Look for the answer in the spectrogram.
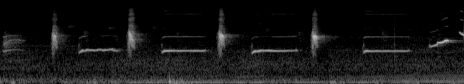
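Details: Southern Thai Oriental magpie-robin, the household's first, alternates sharp high clicks with steady level whistled notes, about one pair every second, finishing with a rising whistle; faint low hum behind.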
